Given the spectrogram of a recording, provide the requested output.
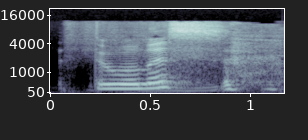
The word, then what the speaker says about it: Thewlis: I thought you pronounced his last name Thewlis. Like I thought the E was later in his name. Wow. I just learned something today. I thought it was Thewlis. Oh. Wow. It's not.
